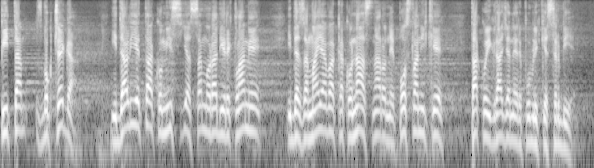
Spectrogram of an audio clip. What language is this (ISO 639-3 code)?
srp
